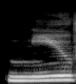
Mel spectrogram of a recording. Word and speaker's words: NEOU: I think it's called New Fitness. It's NEOU.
